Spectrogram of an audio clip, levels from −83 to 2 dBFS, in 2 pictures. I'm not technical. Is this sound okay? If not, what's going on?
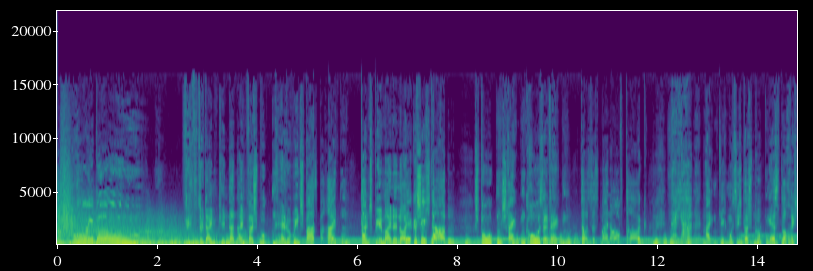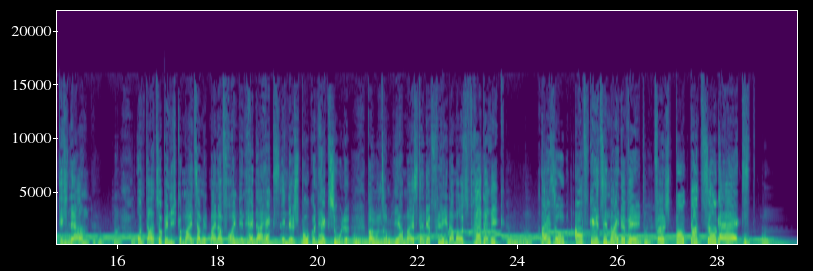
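No. The level drops abruptly twice, from 5.12 to 5.42 s and from 10.54 to 11.61 s, with the background falling along with it. This is a sudden gain jump, likely a volume setting switched instantly instead of being faded.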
